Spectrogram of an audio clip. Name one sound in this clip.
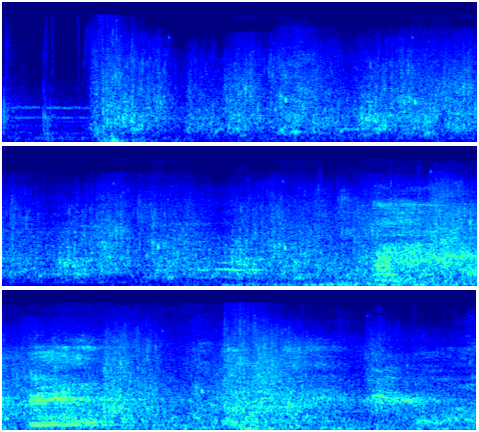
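Water splashes and sloshes around wading legs.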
